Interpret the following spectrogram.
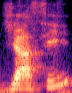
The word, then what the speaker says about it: Gyasi: It's Jassy, let me pronounce it correct. Jassy, so it's Gyasi.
